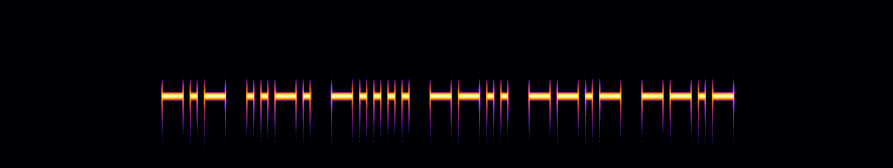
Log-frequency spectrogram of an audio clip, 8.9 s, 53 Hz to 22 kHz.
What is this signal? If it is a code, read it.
Morse code, heard as a keyed tone, about 18 wpm, 700 Hz. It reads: KF6ZQQ
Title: Speed Racing - USA 2x3 Call Signs 17wpm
